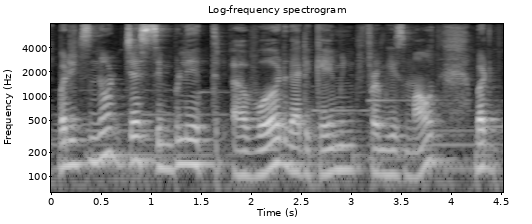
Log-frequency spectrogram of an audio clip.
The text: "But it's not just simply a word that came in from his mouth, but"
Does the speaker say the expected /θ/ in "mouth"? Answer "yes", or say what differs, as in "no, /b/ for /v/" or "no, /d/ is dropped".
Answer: no, /t/ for /θ/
